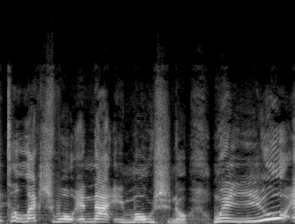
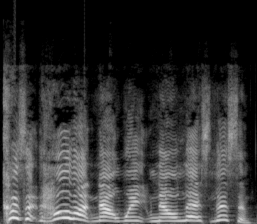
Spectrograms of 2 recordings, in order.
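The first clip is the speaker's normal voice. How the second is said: excited; 7 semitones higher, 4 dB louder than usual. Real, not acted. Breaks off mid-rant.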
